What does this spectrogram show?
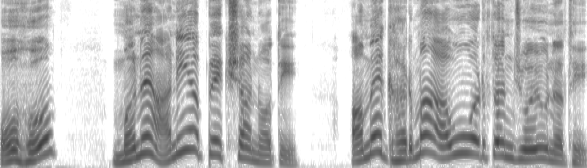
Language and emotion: Gujarati, surprised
